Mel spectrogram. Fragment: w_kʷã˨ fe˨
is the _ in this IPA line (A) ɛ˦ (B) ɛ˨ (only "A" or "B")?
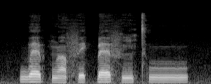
A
